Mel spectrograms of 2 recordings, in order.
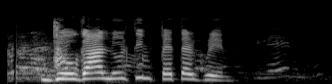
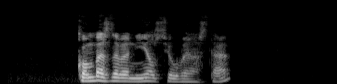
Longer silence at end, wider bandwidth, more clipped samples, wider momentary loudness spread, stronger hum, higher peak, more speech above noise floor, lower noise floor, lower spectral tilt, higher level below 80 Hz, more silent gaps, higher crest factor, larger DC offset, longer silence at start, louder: second, 0.5 s vs 1.1 s; second, 9.4 kHz vs 10.5 kHz; neither; second, 13 LU vs 18 LU; neither; about the same, 0 dBFS vs -2 dBFS; second, 35 dB vs 53 dB; second, -53 dBFS vs -74 dBFS; second, -4.5 dB/octave vs -6 dB/octave; about the same, -72 dBFS vs -76 dBFS; neither; about the same, 20 dB vs 22 dB; neither; second, 0.05 s vs 0.8 s; about the same, -19 LUFS vs -21 LUFS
